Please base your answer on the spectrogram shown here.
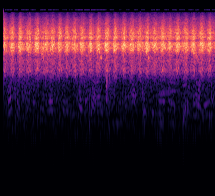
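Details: A cicada recorded in Albania gives a shrill, steady buzz pulsing about three times a second.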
